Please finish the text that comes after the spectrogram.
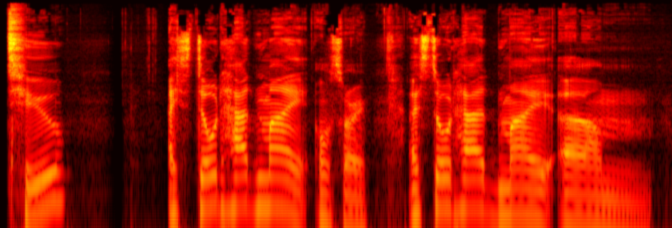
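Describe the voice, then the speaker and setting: A man's voice: on the high side, lively intonation, slow, a bit bright, clear, resonant tone, dry recording, studio quality. A teenage boy from Mexico with a light Mexican Spanish accent, chatting casually on a podcast, giggling often and restarting his sentences. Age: teens. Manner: giggly, rambling with many restarts. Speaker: podcast host. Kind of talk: casual chat.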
